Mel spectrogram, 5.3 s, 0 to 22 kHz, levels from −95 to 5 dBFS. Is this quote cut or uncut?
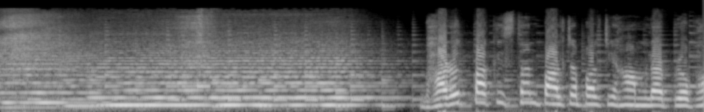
cut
